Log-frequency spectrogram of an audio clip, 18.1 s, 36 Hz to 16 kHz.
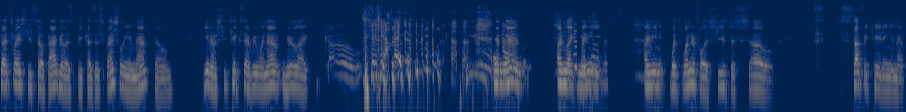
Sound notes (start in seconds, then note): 7.2 both laughing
